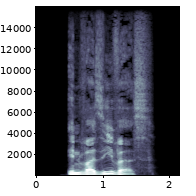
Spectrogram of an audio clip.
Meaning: strong/mixed nominative/accusative neuter singular of invasiv
- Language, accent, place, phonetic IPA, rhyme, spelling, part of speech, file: German, Germany, Berlin, [ɪnvaˈziːvəs], -iːvəs, invasives, adjective, De-invasives.ogg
